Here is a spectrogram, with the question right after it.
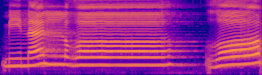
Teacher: Kemudian ada hukum alif lam qamariyah karena alif lam menghadapi huruf qamariyah yaitu ghain, maka lam sukun dibunyikan dengan jelas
